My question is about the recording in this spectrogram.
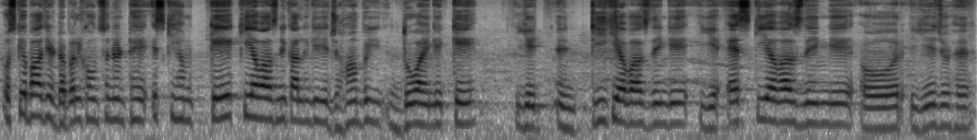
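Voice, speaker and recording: A man with a Pakistani Urdu accent giving a casual lesson, writing on a board while he talks. He counts aloud and repeats each letter name slowly. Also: sits high, slight background noise. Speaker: language teacher.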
